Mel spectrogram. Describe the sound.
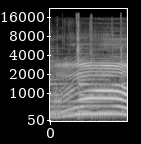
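A single long, loud moo from Marvin, the friendly, curious cow, starting low and rising in pitch before holding a steady, droning tone until it ends. No talking or other sounds.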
